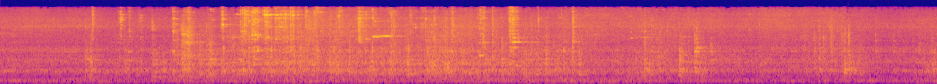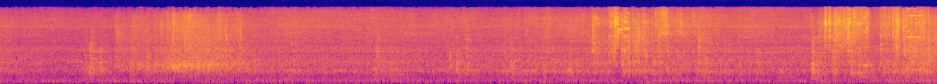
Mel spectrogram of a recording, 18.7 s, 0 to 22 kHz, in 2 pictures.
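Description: Cat 329E hydraulic excavator's diesel engine running under load while its demolition crusher jaws bite into and tear at a concrete-block and steel building, with scattered cracks, crunches and metal clanks of breaking masonry and debris.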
